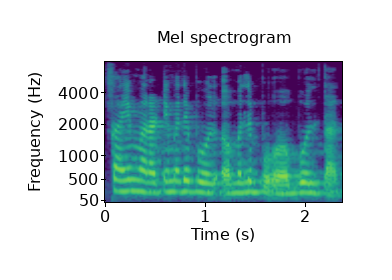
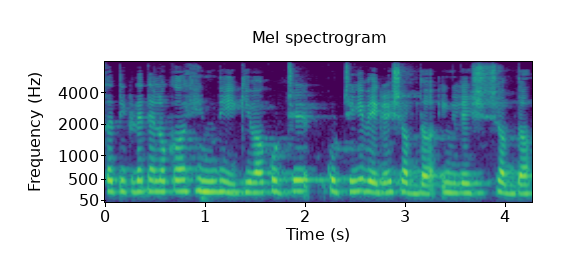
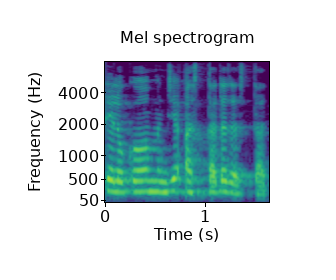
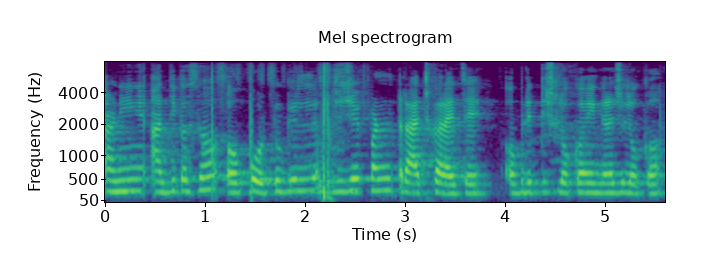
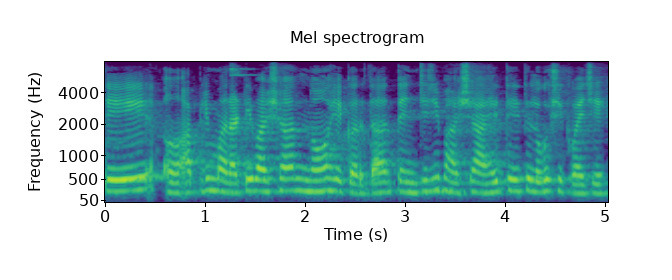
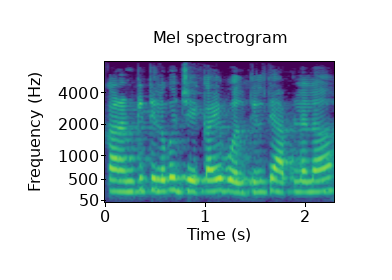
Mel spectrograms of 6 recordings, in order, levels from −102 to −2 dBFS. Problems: none marked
